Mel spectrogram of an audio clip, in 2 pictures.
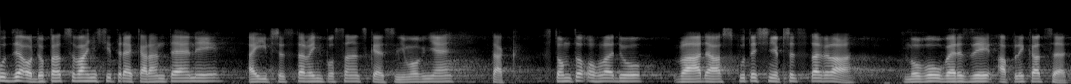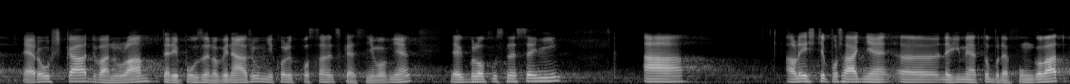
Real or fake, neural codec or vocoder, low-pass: fake; codec, 24 kHz, 1.2 kbps, DualCodec; 5.4 kHz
